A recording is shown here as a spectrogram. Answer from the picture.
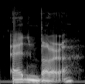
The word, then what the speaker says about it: Edinburgh: How do I pronounce it? Edinburgh? – Edinburgh. – I will not get that R, but yeah, okay.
